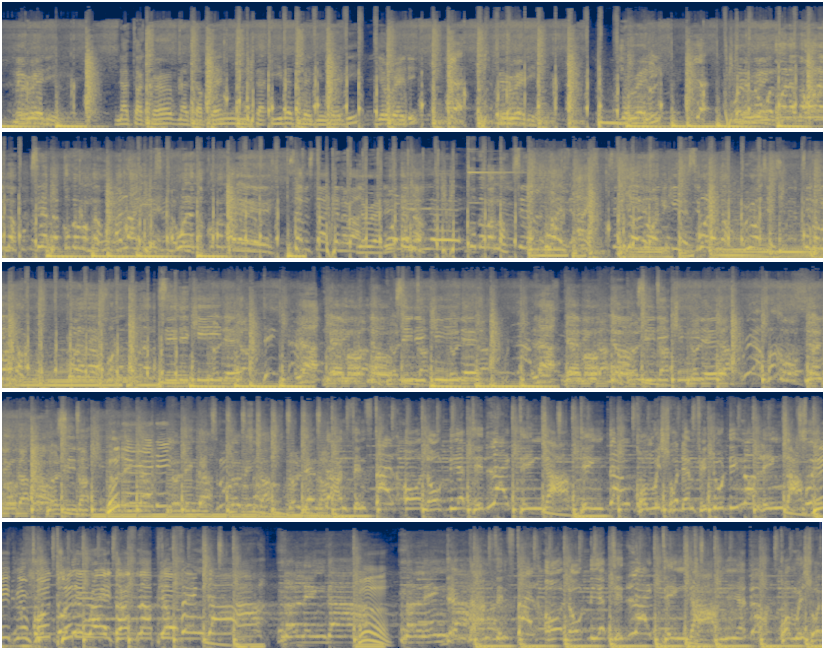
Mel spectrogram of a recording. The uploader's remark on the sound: Live At The Huckster in Paddington where they do a Dancehall Brunch with social distancing in place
